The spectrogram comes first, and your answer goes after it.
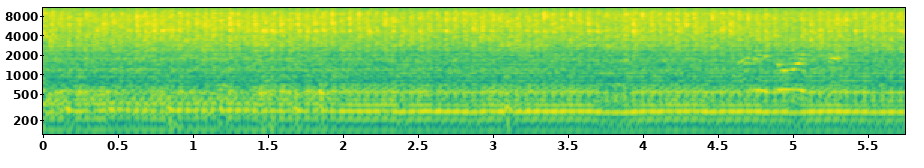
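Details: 1978 Kawasaki KZ650 C four-cylinder, first start after at least 5 years unrun, on a temporary fuel supply with vacuum pipe blocked: steady, even warm-up idle with loud, throaty exhaust, no knocks or misses; runs fine, just a very noisy exhaust.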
